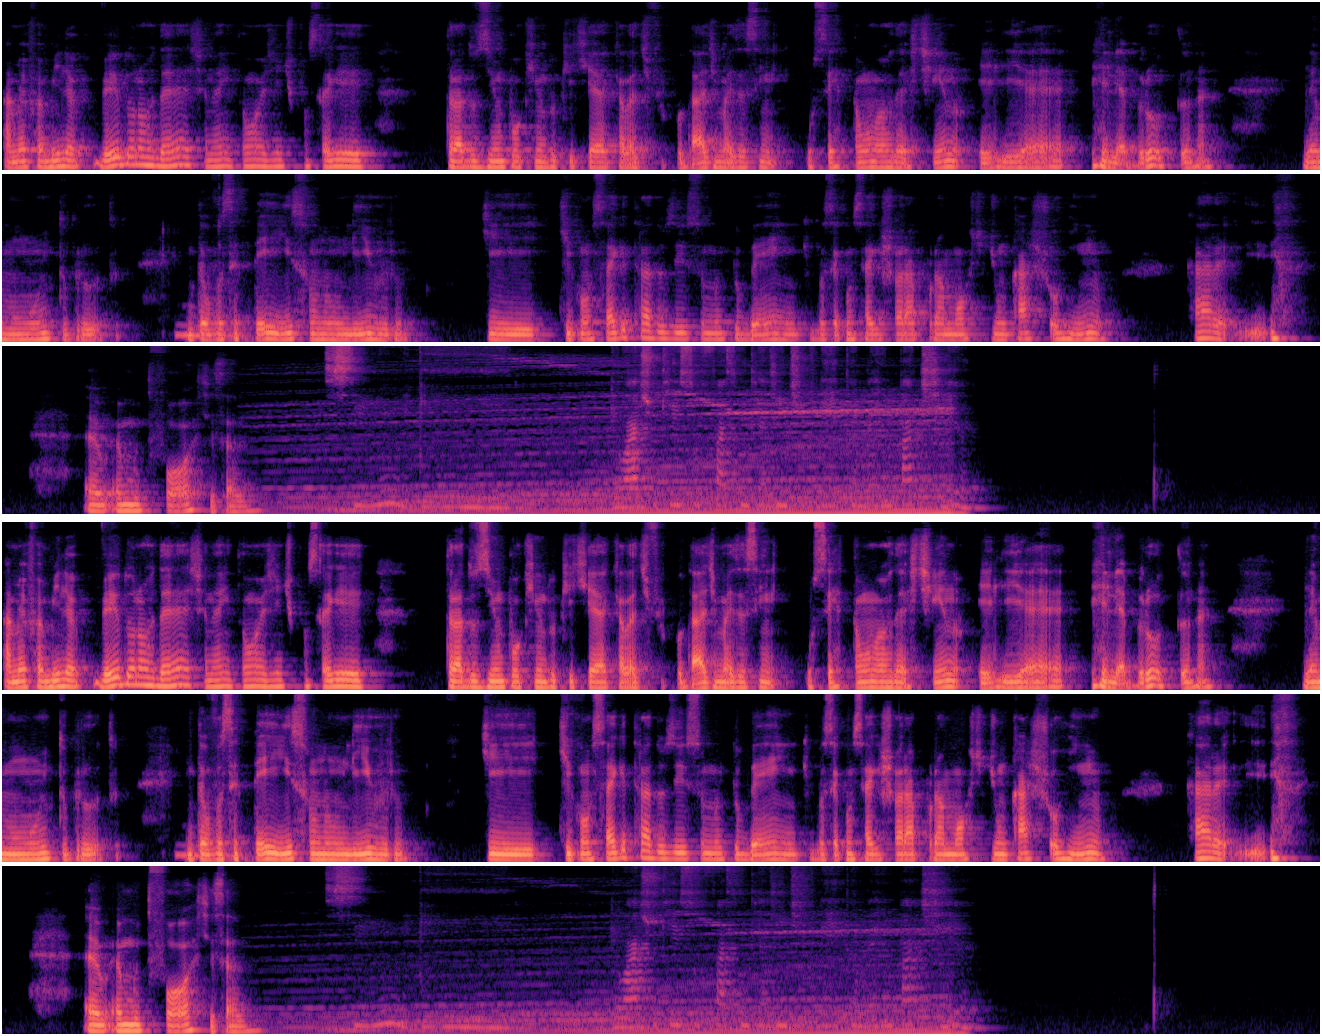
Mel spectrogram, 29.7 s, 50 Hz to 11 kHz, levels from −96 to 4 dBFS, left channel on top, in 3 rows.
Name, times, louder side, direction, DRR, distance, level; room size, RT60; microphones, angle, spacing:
voice 1, 0.0-2.7 3.3-9.1 9.8-10.7 11.3-12.9 13.5-18.2 18.8-19.6 20.0-20.1 20.4-21.7, right 5 dB, 70° right, 0.5 m, -25 dB
voice 2, 11.2-11.7 22.2-23.7 24.3-27.1, left 2 dB, 35° left, 2.4 m, -40 dB
sound 1, 21.6-26.9, left 3 dB, 50° left, 0.8 m, -39 dB
15.5 x 12.5 x 3.1 m
head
